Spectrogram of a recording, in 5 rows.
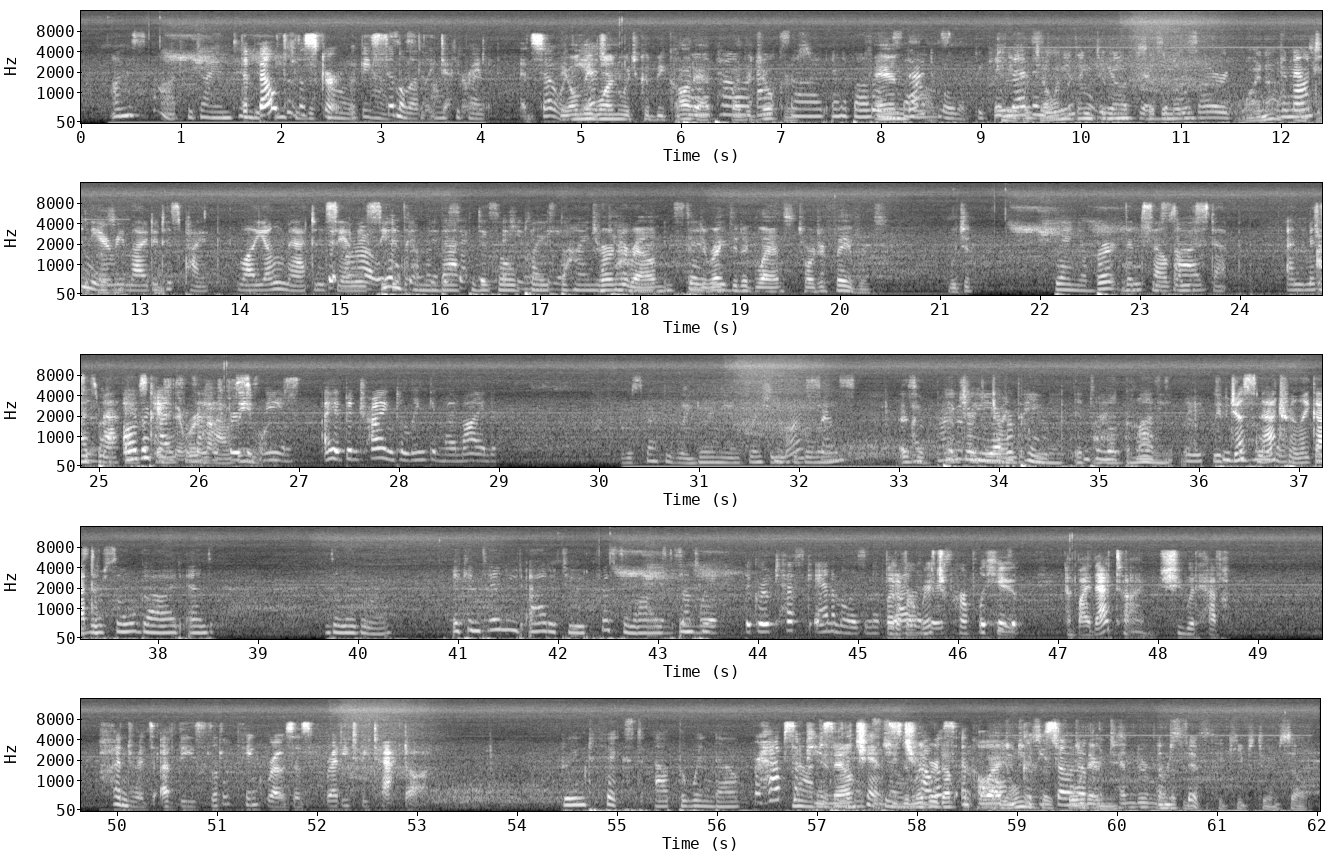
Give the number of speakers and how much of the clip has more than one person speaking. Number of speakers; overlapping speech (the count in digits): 9, about 50%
